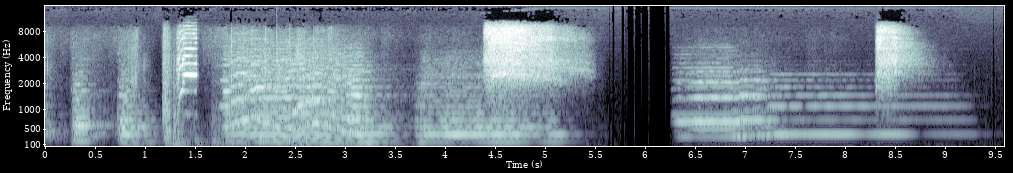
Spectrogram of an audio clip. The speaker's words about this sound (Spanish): Mudito, que va el último, cierra la puerta asustando a los demás.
